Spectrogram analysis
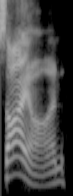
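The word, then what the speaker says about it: Sian: uh boogie says that her name is scion s-i-a-n it's pronounced scion and they're doing a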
